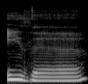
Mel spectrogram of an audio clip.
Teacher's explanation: ذا ہم چار حرف کا کھینچیں گے، یہاں مد لگی ہے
